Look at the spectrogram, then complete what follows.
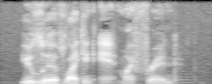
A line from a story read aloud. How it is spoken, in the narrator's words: he said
